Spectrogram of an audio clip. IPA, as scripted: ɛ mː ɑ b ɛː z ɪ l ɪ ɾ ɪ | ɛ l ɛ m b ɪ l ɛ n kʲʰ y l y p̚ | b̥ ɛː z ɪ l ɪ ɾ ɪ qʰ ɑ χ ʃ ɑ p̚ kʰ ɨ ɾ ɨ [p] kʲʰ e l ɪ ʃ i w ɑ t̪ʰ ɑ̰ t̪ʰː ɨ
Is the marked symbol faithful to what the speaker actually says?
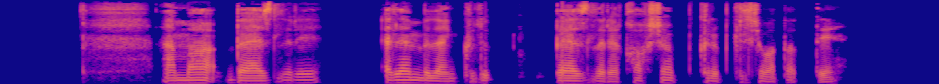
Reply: yes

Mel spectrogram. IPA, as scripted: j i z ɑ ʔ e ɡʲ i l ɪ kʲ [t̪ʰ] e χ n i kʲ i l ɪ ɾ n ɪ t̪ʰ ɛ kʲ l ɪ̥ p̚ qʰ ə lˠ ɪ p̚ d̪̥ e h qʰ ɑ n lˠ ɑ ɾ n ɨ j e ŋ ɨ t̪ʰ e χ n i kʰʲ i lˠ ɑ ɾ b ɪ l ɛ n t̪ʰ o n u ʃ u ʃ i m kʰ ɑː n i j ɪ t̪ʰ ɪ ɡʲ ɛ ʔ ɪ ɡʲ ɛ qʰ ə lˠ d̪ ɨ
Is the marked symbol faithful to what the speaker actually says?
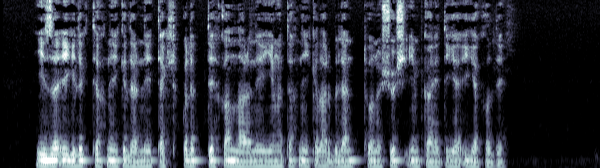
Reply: yes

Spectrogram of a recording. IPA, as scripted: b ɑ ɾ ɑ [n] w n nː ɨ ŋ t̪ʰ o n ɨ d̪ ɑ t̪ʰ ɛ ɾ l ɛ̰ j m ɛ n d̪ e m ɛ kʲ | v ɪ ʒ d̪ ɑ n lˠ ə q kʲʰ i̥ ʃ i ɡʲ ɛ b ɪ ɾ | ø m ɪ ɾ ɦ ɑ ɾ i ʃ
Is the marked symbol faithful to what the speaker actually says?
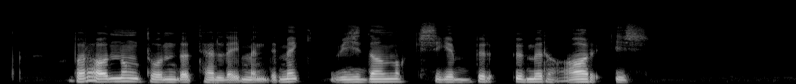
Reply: no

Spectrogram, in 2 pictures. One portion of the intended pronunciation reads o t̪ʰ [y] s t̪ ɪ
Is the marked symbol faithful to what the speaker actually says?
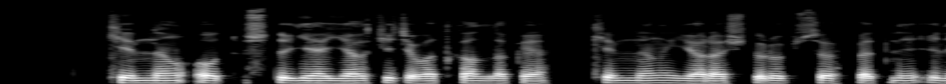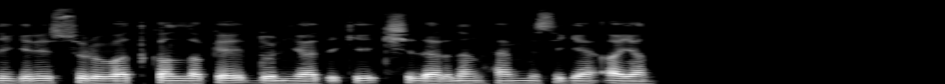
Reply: yes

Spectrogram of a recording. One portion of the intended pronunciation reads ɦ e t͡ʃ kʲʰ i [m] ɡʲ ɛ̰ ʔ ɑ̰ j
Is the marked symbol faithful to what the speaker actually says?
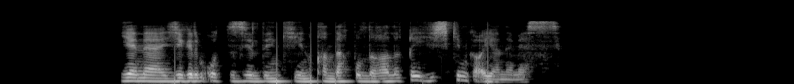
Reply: yes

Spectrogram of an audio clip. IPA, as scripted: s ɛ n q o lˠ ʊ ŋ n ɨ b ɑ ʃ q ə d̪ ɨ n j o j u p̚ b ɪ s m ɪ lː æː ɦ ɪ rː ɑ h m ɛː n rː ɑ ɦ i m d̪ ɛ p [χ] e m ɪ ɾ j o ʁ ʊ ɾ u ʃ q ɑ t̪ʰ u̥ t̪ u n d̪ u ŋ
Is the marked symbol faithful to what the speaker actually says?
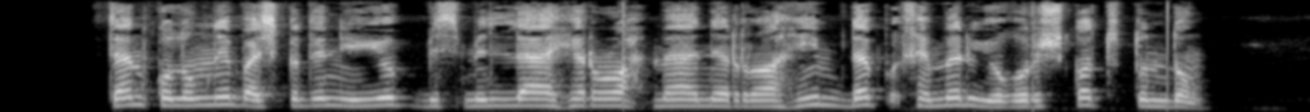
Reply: yes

